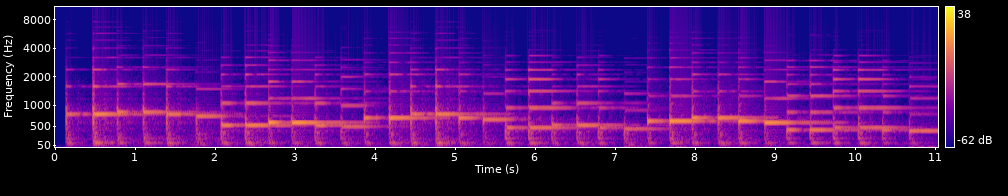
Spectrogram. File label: motives; 03 - C Minor 3/4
